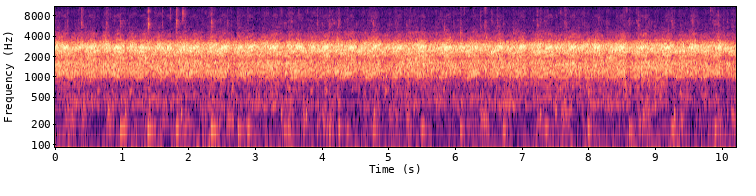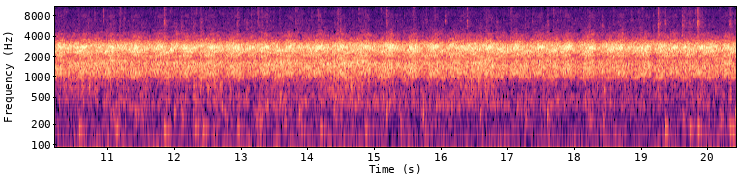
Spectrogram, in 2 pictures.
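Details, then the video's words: Frogs calling on a drizzly night in the countryside: a dense, continuous chorus of rapid croaking pulses overlapping into a steady bright buzz, with faint low rumbles beneath. "개구리 소리"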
